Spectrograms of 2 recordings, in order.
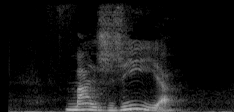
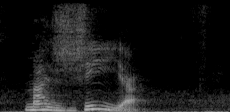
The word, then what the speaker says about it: magia: Magia. Magia. Então, olha só que tem o G, essa pronúncia, e também a ênfase é no G.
